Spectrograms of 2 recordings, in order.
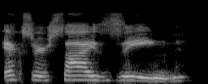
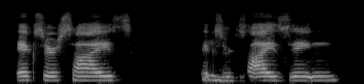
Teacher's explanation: that last s it's really pronounced like a z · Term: z sound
